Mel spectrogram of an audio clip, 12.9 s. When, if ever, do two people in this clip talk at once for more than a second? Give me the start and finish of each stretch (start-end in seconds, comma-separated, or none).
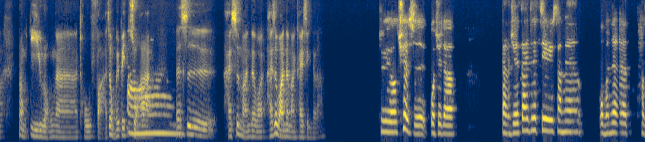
none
